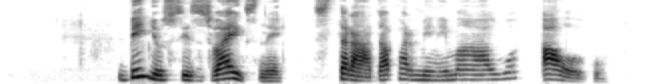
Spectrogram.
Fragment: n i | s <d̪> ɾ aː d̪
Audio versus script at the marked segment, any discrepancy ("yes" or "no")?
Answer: yes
